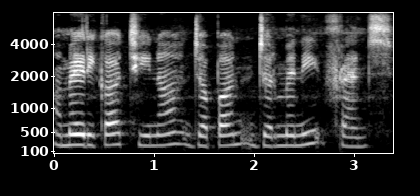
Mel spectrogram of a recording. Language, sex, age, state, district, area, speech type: Kannada, female, 18-30, Karnataka, Chitradurga, rural, spontaneous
